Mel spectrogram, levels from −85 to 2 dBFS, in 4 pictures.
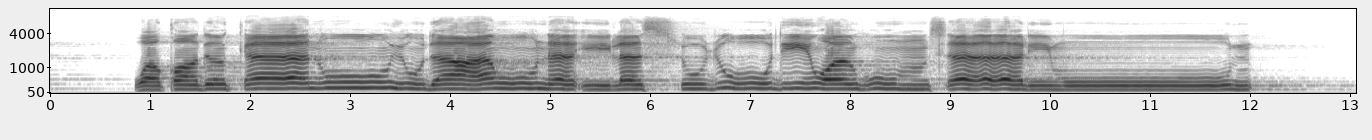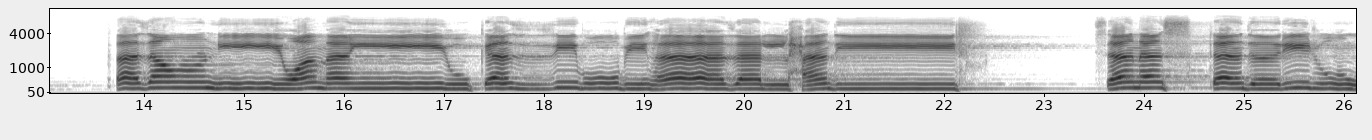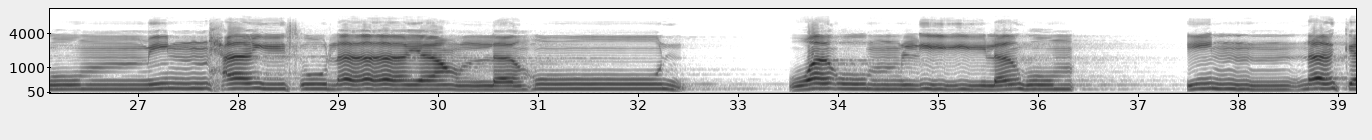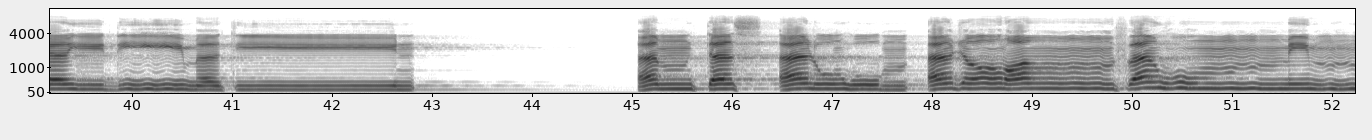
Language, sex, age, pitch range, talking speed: Arabic, male, 50-69, 170-195 Hz, 30 wpm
